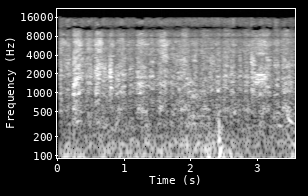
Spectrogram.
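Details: Russian Samoyed dogs kept in Kerala, panting: rapid, breathy, rhythmic huffs run steadily through the whole stretch over a low background rumble.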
